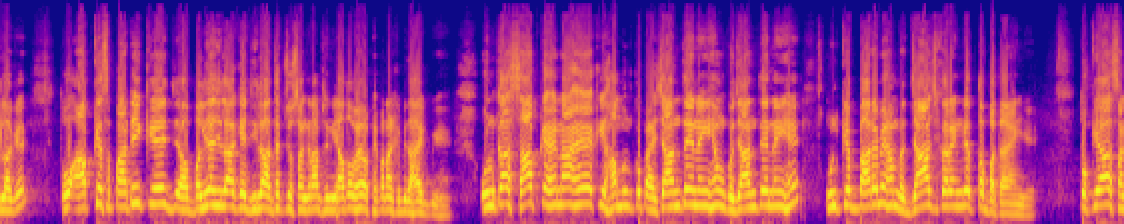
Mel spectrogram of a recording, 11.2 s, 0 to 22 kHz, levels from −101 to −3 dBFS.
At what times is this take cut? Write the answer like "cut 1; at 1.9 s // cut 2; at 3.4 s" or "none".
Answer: none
